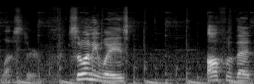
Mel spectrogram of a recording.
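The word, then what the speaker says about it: Leicester: to pronounce that word liester no absolutely not absolutely Chester leester nope Li is it okay is it lie no it's not it's Lee no le it's Lester what what yeah okay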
